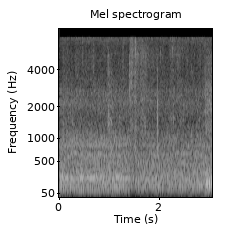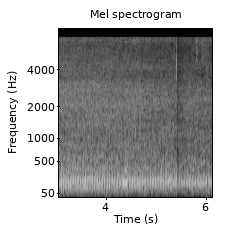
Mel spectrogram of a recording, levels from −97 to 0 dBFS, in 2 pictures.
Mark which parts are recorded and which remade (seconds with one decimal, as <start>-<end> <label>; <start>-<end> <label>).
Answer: 0.0-3.7 remade; 3.7-4.8 recorded; 4.8-6.1 remade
